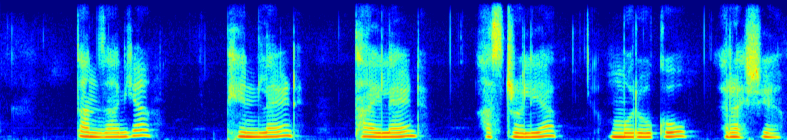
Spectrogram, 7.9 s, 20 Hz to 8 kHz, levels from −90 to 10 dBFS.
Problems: background sounds at intervals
